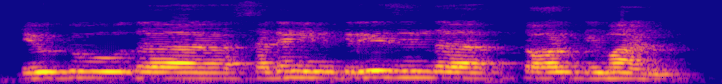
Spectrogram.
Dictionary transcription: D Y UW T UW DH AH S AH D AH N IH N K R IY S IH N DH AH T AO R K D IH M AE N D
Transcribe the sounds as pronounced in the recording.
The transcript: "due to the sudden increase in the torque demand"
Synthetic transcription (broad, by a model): D Y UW T UW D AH S AH D AH N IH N K R IY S IH N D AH T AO L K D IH M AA N D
